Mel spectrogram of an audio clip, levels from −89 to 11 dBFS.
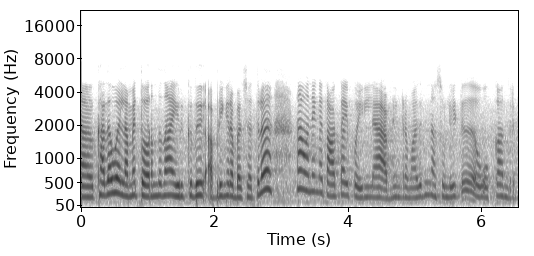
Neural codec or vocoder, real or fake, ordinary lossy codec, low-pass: none; real; none; 7.2 kHz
